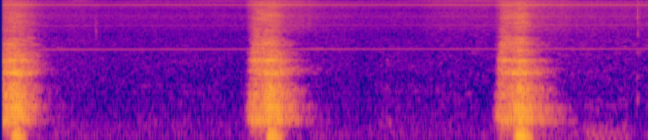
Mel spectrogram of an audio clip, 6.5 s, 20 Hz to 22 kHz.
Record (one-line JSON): {"exhalation_length": "6.5 s", "exhalation_amplitude": 23122, "exhalation_signal_mean_std_ratio": 0.33, "survey_phase": "alpha (2021-03-01 to 2021-08-12)", "age": "18-44", "gender": "Male", "wearing_mask": "No", "symptom_none": true, "smoker_status": "Never smoked", "respiratory_condition_asthma": false, "respiratory_condition_other": false, "recruitment_source": "REACT", "submission_delay": "2 days", "covid_test_result": "Negative", "covid_test_method": "RT-qPCR"}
